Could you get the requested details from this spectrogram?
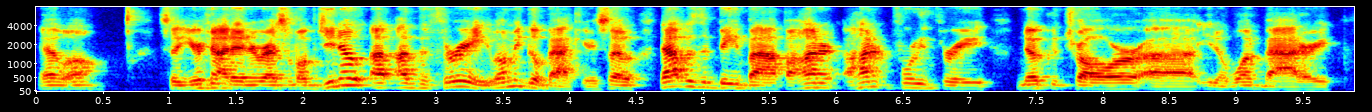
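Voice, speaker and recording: A man's voice: mid-range voice, moderate pace, fairly bright tone. A man from New Jersey hosting a casual livestream, rambling with many fillers and restarts and greeting viewers, his throat dry. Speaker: livestream host.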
